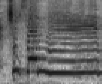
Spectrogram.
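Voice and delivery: sweet, high, drawn-out call to the deaconess; cute aegyo call. Retold or imitated. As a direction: coo it out slowly like a doting child. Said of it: "막 이러고 내가 또 흉내를".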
